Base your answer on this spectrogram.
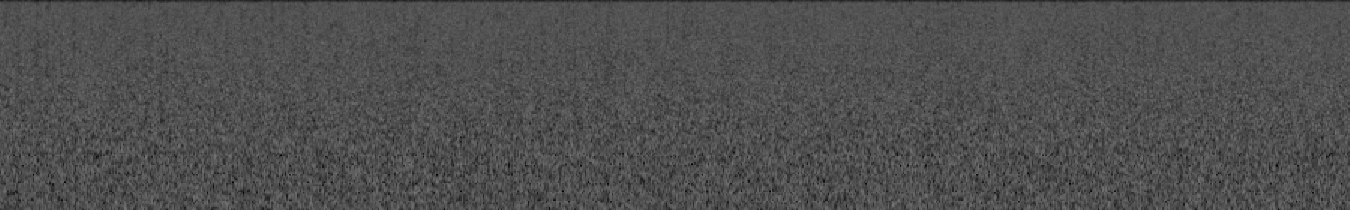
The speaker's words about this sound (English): Still got the static sounds, you hear me? Can y'all hear me now?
